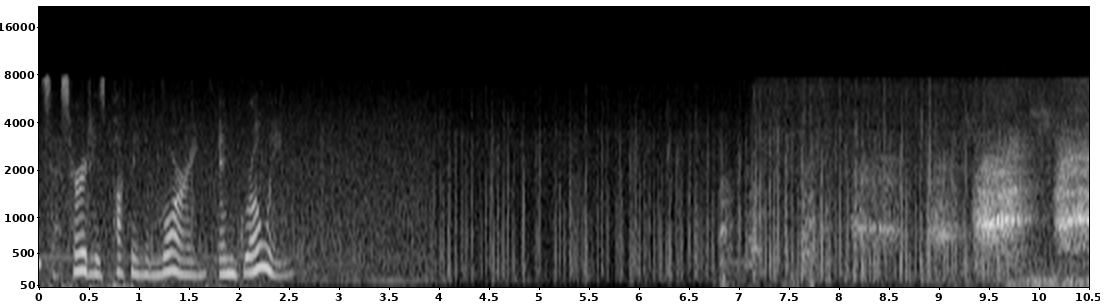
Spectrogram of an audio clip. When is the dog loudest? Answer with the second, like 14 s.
10 s.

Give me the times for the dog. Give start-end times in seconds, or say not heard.
6.8-10.4.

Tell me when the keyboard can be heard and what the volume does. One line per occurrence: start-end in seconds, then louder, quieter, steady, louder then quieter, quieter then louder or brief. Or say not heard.
not heard.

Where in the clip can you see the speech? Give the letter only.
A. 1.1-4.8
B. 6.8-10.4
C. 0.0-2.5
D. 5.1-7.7
C.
